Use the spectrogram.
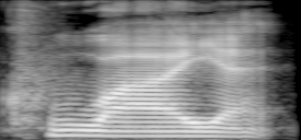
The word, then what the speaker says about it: quiet: Quiet es como si, esto silencioso o tranquilo. Y se pronuncia quiet, silencioso o tranquilo.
